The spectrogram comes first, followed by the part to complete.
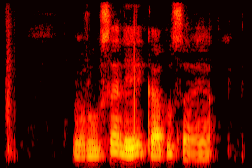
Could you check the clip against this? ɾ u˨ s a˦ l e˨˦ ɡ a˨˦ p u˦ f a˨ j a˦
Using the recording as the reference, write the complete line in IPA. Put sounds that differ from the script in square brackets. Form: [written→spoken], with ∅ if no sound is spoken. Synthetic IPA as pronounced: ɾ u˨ s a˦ l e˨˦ [ɡ→k] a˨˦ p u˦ [f→s] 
